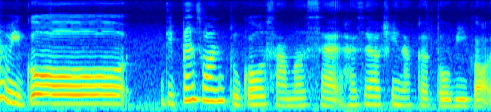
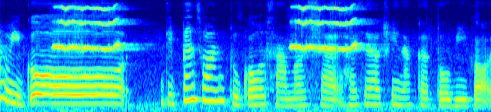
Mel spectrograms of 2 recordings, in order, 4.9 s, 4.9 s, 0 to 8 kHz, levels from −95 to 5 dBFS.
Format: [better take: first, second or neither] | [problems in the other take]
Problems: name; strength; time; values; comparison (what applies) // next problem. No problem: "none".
first | background sound (Screech); 2 dB below the speech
